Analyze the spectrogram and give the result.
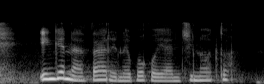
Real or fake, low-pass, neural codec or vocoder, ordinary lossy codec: real; 7.2 kHz; none; none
